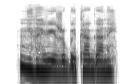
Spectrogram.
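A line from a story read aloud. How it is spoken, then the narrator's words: Complaining. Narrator (Russian): пожаловалась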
